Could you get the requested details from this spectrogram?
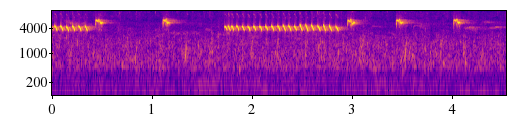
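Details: Sunbird (konin) training recording with prinia and ciblek fill-ins: short, high, quick trills alternating with single sharp upward chips, then a longer trill of about a second followed by three spaced chips.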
